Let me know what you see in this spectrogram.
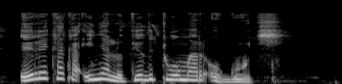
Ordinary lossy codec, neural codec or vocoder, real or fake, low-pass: none; none; real; none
